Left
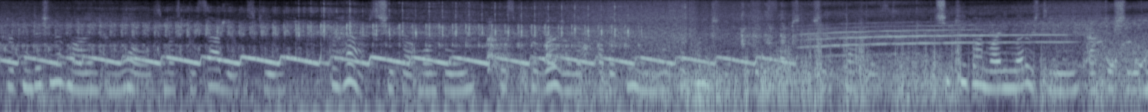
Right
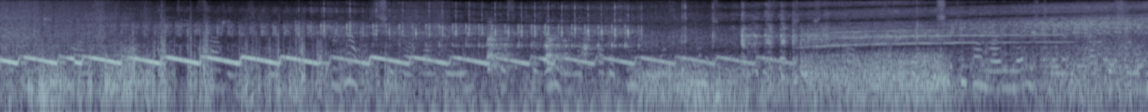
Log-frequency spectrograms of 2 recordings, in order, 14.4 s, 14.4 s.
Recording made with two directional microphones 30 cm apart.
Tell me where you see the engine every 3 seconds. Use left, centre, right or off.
left, left, centre, right, right.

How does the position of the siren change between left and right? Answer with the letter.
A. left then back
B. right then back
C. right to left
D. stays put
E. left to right
C.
